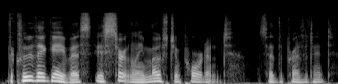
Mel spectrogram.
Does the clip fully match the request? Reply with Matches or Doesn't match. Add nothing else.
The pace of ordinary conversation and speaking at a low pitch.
Doesn't match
